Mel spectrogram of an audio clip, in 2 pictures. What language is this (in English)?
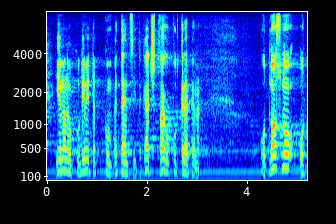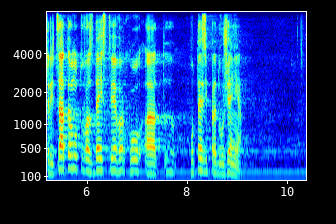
Bulgarian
